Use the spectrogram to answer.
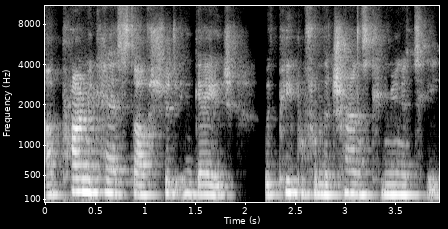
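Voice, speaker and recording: A dark, mellow voice, somewhat breathy, speaks in a flat monotone with audible room echo. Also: woman. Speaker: GP and webinar presenter. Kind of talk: webinar presentation.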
